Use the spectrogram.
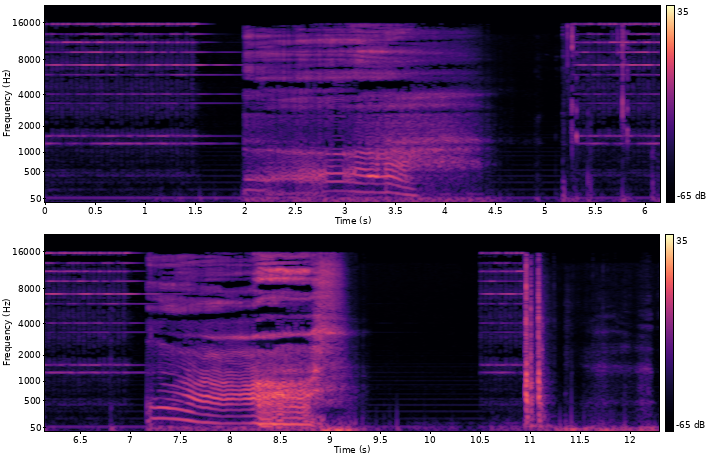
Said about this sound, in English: But he has just been awakened by the sound of the telephone ringing.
